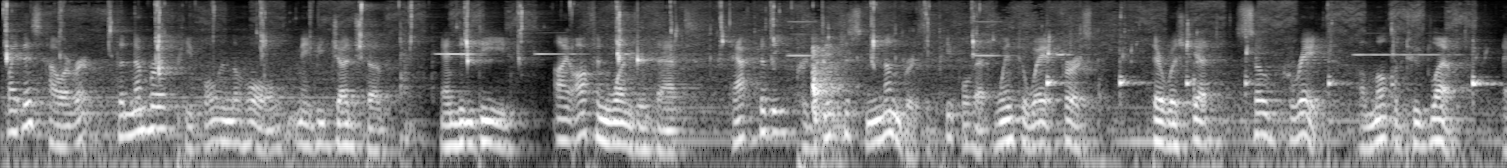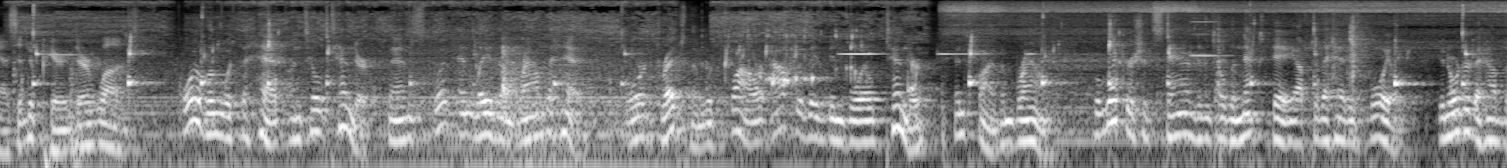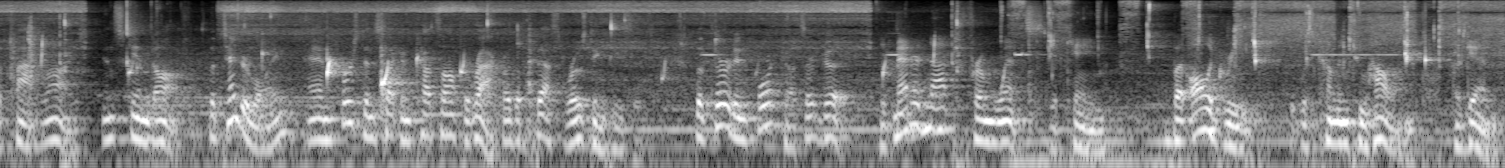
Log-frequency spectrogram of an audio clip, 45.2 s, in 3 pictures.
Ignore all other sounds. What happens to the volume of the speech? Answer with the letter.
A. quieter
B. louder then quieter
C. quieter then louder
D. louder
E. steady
E.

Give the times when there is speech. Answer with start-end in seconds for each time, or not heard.
0.1-45.1.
